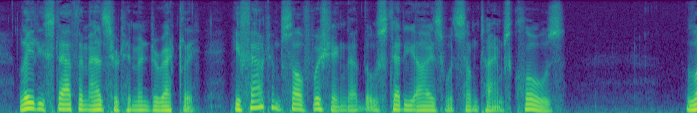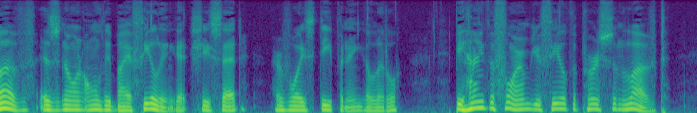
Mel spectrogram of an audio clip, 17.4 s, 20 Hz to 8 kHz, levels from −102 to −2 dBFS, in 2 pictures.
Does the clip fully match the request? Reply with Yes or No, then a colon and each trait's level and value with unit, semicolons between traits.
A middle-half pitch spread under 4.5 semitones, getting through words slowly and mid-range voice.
No: average, 4.1 semitones; slow, 130 wpm; low, 115 Hz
